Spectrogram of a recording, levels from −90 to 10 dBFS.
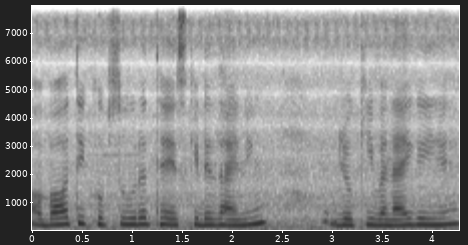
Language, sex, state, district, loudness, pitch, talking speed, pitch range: Hindi, female, Bihar, Saran, -15 LUFS, 220 Hz, 170 wpm, 210-235 Hz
